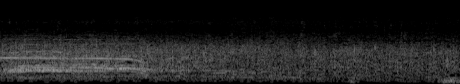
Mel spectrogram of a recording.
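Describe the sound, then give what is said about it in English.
Kansas State University alumni and friends at a bowl game gathering applaud themselves, a dense, continuous wash of steady clapping, with a brief higher tone over the first second or so, then the clapping settles and holds at a fairly even level. “So give yourselves a nice round of applause if you would.”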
